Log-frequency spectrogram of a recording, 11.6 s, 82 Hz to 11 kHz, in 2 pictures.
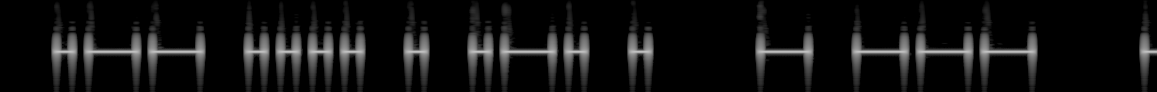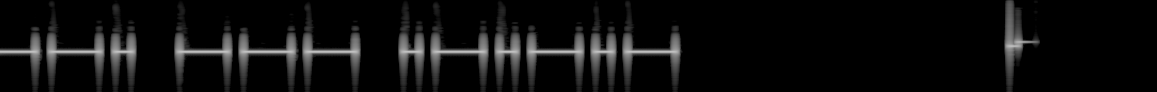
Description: Morse code, heard as a keyed tone, about 15 wpm, 700 Hz. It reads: WHERE TO GO.
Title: Sentences from Top 700 Words 15wpm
